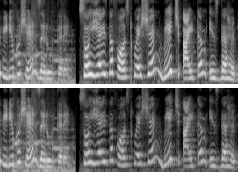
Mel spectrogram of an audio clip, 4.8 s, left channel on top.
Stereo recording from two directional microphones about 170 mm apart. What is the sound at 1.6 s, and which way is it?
Speech, 35° left (ahead or behind).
